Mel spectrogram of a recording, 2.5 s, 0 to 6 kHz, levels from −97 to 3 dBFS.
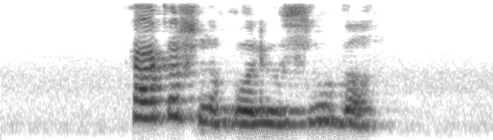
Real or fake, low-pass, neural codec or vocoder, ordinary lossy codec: fake; 5.4 kHz; vocoder, 44.1 kHz, 128 mel bands every 256 samples, BigVGAN v2; none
